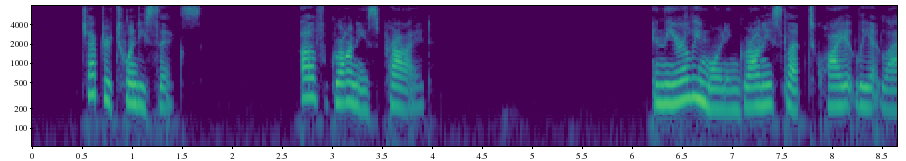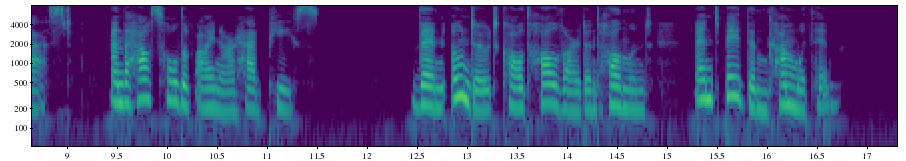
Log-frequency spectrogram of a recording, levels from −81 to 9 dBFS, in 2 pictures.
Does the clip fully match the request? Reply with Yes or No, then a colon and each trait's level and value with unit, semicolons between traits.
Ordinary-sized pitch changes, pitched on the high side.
Yes: average, 3.9 semitones; high, 220 Hz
